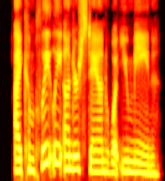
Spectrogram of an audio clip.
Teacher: Emphasize completely and understand.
